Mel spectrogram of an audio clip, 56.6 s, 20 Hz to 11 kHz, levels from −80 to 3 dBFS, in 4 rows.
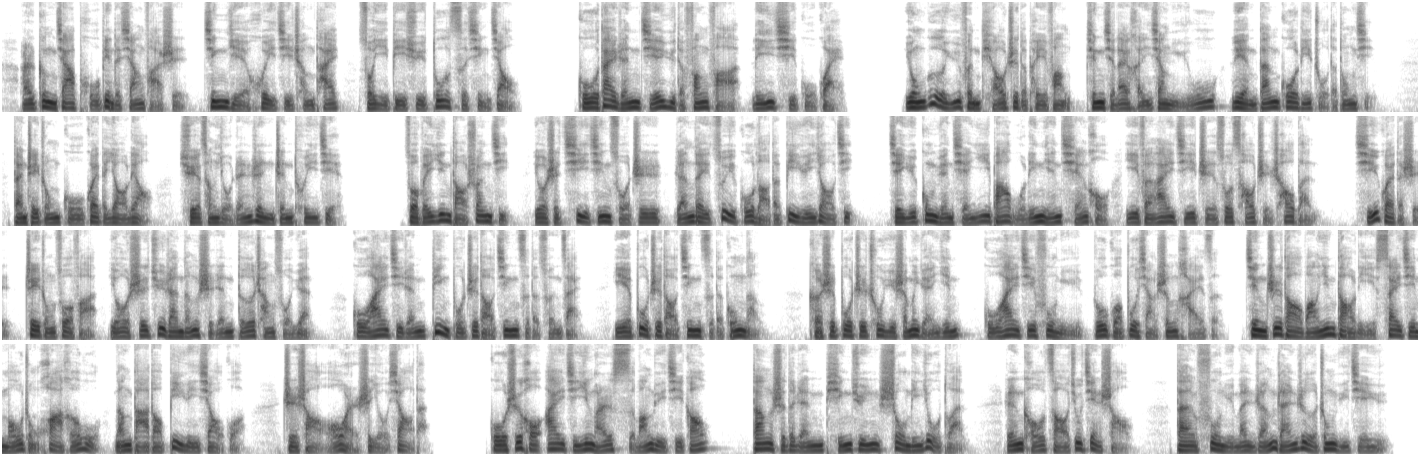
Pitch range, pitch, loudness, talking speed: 90-115 Hz, 100 Hz, -21 LUFS, 265 characters per minute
